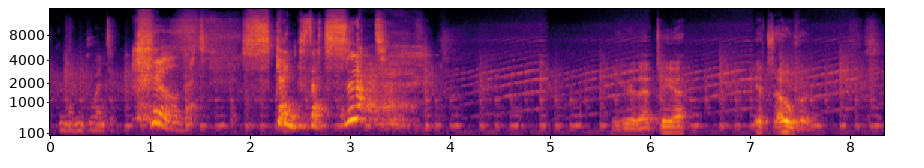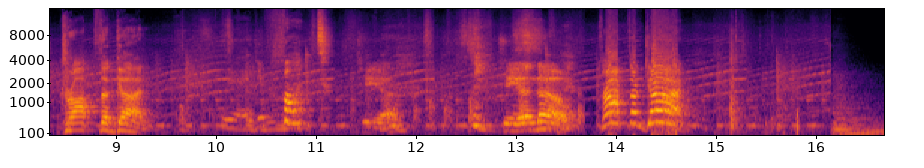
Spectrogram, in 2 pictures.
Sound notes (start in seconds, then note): 3.4 alarm resounding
